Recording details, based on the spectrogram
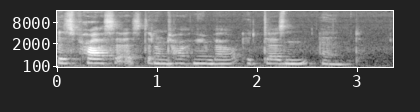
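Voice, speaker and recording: Fairly high-pitched woman, monotone and flat, at a fairly slow pace, noticeable background noise. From France. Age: 20s. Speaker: YouTuber. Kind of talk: personal vlog.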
